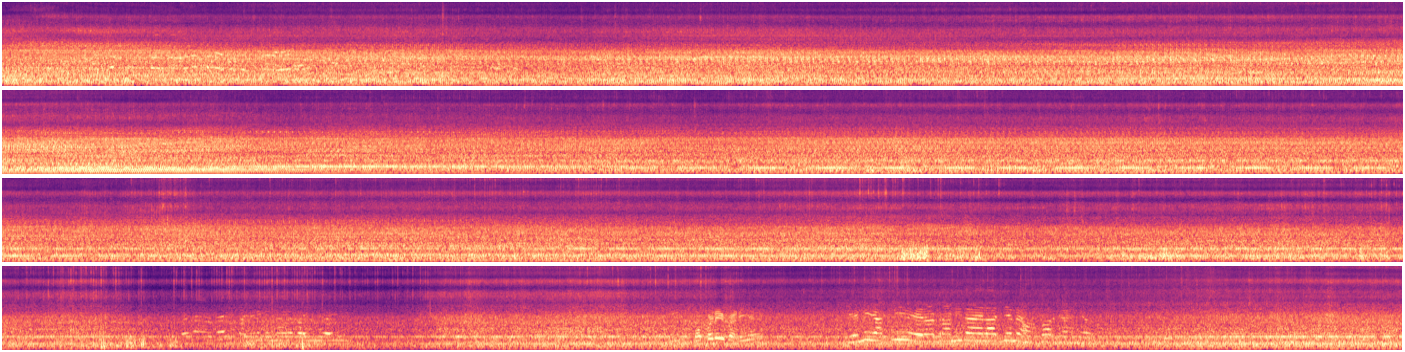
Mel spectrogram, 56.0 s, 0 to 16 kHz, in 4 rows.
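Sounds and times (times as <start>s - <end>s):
blower fan hum: 0.0s - 56.0s
tractor diesel engine droning: 0.0s - 56.0s.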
